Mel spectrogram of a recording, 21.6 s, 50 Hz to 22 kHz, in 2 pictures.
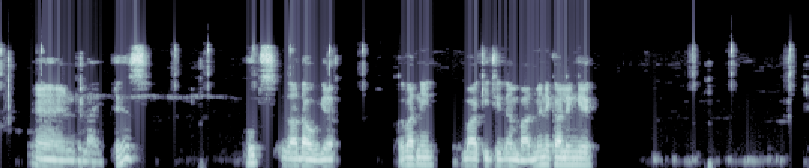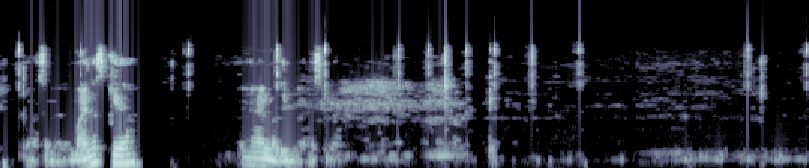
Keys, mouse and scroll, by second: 2.5 space, 2.6 click, 3.0 space, 4.7-9.3 drag, 9.3 space, 9.6 click, 9.8 space, 10.9-13.2 alt+drag, 13.2-14.8 alt+drag, 14.8 space, 15.0 click, 15.2 space, 16.3 click, 16.4 space, 17.2 click, 17.4 space, 18.4-21.5 alt+drag.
